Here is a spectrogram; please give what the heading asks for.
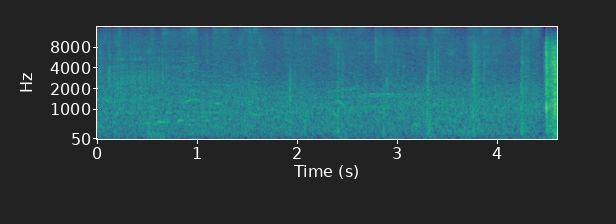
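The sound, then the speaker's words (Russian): Footsteps of a man crossing a yard toward a house with a tire iron in hand, faint irregular steps half-buried in steady background noise, ending in a short louder burst. “Обходит машину и идет с монтировкой к дому.”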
